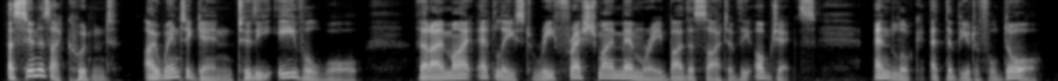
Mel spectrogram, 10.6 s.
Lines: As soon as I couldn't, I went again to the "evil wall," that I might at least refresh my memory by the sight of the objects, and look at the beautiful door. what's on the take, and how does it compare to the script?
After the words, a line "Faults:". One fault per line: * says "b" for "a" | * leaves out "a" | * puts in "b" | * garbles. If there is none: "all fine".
As soon as I couldn't, I went again to the "evil wall," that I might at least refresh my memory by the sight of the objects, and look at the beautiful door.
Faults:
all fine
